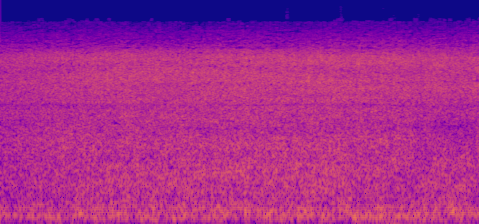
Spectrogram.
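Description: Waterfall at Cautley Spout pouring over the lip of the big spout into a natural basin, a loud, steady, close roar of rushing water with no pauses.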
